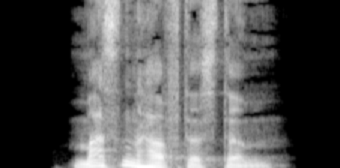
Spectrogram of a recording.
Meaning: strong dative masculine/neuter singular superlative degree of massenhaft
- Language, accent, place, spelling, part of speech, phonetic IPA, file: German, Germany, Berlin, massenhaftestem, adjective, [ˈmasn̩haftəstəm], De-massenhaftestem.ogg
